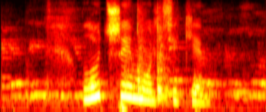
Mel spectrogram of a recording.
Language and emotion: Russian, positive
